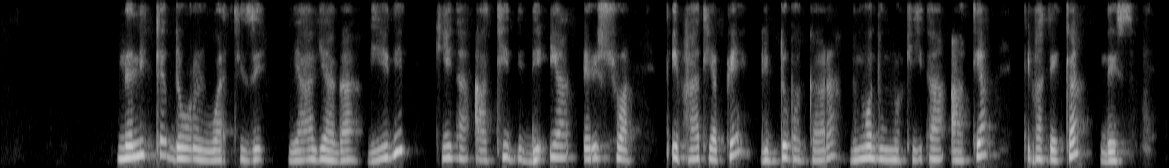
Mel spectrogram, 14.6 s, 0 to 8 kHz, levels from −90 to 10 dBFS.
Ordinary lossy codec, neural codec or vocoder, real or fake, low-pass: Opus, 32 kbps; codec, 44.1 kHz, 2.6 kbps, DAC; fake; 7.2 kHz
